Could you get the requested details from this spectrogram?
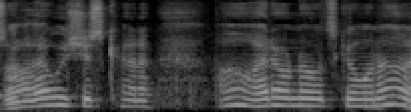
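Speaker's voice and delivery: hushed, very soft, meek, timid voice. Retelling what another guy said after someone cut the line, imitating a timid guy. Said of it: "he was very timid".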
